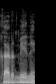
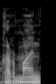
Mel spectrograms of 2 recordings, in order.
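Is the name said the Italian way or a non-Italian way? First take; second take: Italian; non-Italian. First: The name is said the Italian way. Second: The name is said a non-Italian way. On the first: The speaker calls it right. "hay que decir Carmine" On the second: The speaker calls it wrong. "y no Carmine"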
